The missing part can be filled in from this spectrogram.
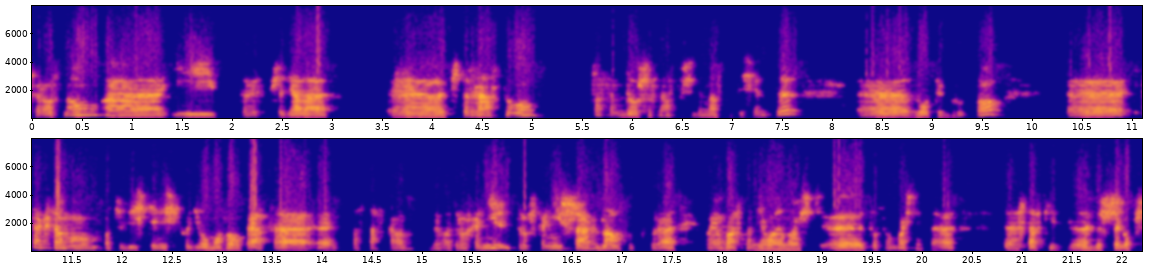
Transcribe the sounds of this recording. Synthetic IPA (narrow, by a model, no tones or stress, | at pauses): ɾɔsnɔ̃w̃ | it̪ɔjɛst̪pʂɛd͡ʑalɛ | t͡ʂt̪ɛɾnast̪u | t͡ʂasɛmd̪ɔʂɛsnast̪u̥ɕɛd̪ɛmnast̪ut̪ɘɕɛnt̪sɘ | zwɔt̪ɘɣbɾṵt̪ːɔ | it̪aksamɔɔt͡ʂɘvʲiɕt͡ɕɛjɛɕlʲi̥xɔd͡ʑiɔumɔvɛɔpɾʔat̪sɛt̪ast̪afka̰bɘvat̪ɾɔxɛit̪ɾɔʂkɛɲiʂːad̪laɔsup̚kt̪uɾɛmʔajɔ̃w̃vwasnɔ̃w̃d͡ʑawalnɔɕt͡ɕt̪ɔsɔ̰̃w̃vwa̰ɕɲɛt̪ɛ̰ | t̪ɛst̪afkʲizvɘʂːɛɡɔp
